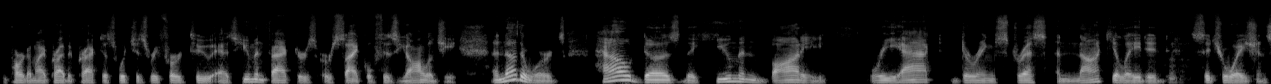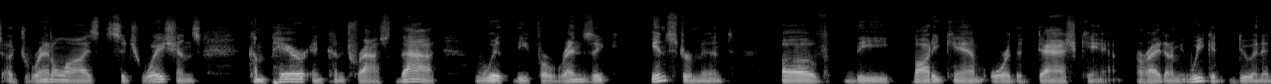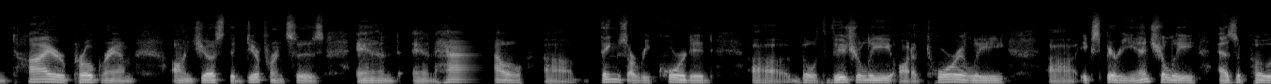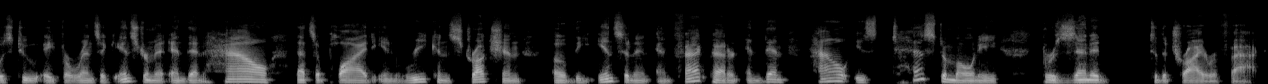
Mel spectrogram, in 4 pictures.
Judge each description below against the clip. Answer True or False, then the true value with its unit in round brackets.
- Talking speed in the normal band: False (120 wpm)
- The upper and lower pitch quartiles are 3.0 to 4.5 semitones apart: True (3.6 semitones)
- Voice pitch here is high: False (95 Hz)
